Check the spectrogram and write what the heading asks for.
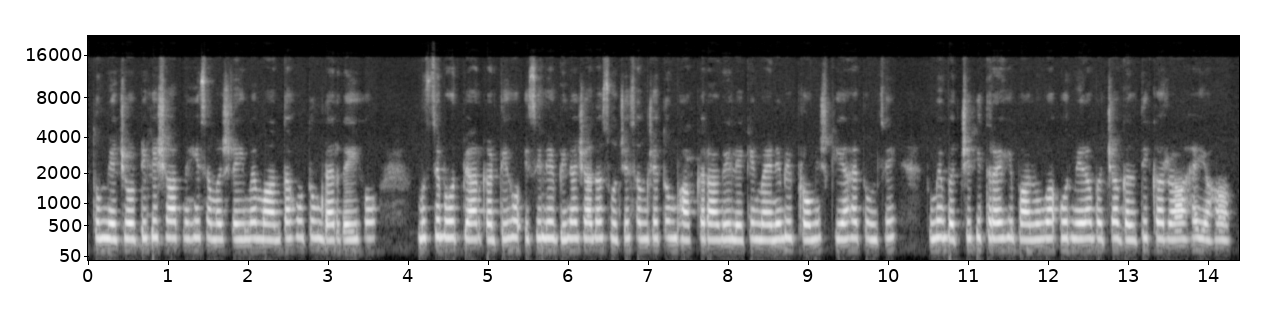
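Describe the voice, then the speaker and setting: A woman voicing a calm, protective young man who gently reassures his frightened partner. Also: sits high, moderate pace. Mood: earnest.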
